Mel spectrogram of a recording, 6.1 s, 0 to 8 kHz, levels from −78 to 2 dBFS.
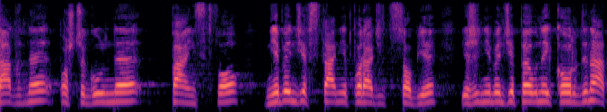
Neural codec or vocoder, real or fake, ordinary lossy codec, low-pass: none; real; none; 7.2 kHz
